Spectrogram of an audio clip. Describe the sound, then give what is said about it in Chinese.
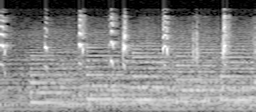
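A mouse squeaks repeatedly in short, high-pitched chirps, about seven or eight in quick irregular succession, over a soft scurrying patter, out in broad daylight, with no talking. “哦，什么声音？好像是老鼠。”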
